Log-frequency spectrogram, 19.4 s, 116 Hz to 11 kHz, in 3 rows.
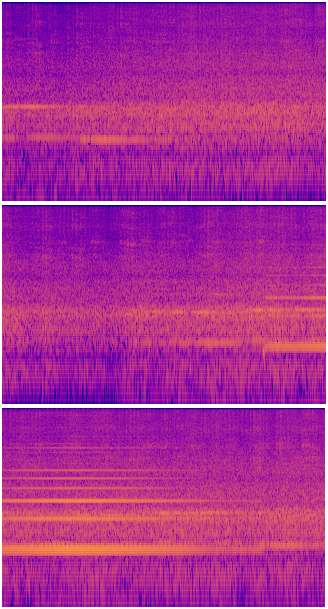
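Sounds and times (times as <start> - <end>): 
MIDI saxophone: 9.9 - 19.4.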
